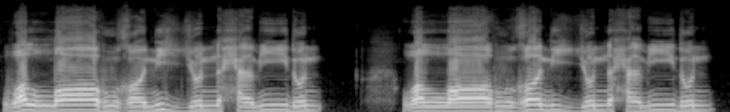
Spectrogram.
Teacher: Here we have an example of Allah's name being full mouth because it has the fatha before it.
